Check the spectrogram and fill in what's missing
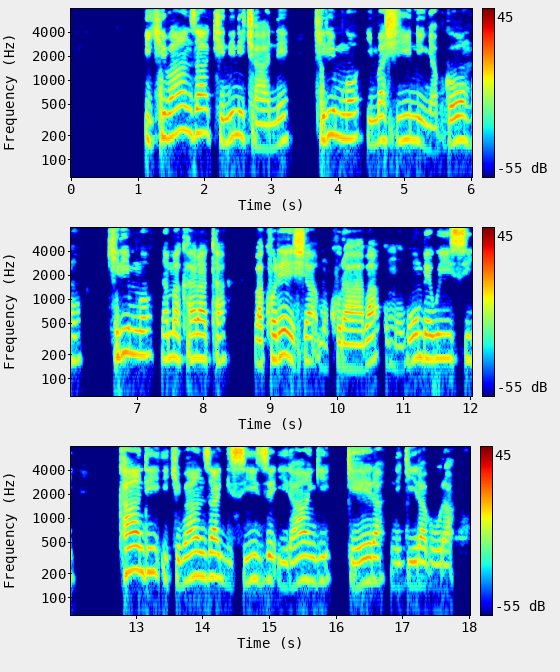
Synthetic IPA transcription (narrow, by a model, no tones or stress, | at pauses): ikʰiβaːnzakʰininit͡ʃaːne̞ | kʰiɾimŋo̞imaʃiniɲab̚ɡo̞ːŋ̥ɦo̞ | kʰiɾimŋo̞namakʰaɾatʰa | βakʰo̞ɾe̞ʃamukʰuɾaːβaumuβuːmbe̞wiːsi | kʰaːndiːkʰiβaːnzaɡisize̞ʔiɾaːŋɡi | ɟ̥e̞ːɾaniɟiɾaβuɾa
